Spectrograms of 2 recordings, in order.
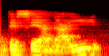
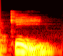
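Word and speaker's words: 氣: Você vai encontrar com TCHI, você vai encontrar com KI, você vai encontrar com CHI. Então, por mais que a escrita seja QI, a pronúncia do conceito é Qi.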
